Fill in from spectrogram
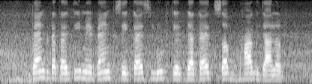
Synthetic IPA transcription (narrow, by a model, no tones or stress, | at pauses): bɛ̃ːŋkɖəkəɪt̪imẽbɛ̃ːŋksekəɪsluːʈkeɖəkəjt̪səbːʱaːɡd͡ʒaːlən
